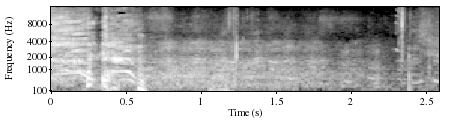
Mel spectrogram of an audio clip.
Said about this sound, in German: ich habe mich verschluckt. Ich muss jetzt einmal gerade kurz. Huste das ruhig ab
